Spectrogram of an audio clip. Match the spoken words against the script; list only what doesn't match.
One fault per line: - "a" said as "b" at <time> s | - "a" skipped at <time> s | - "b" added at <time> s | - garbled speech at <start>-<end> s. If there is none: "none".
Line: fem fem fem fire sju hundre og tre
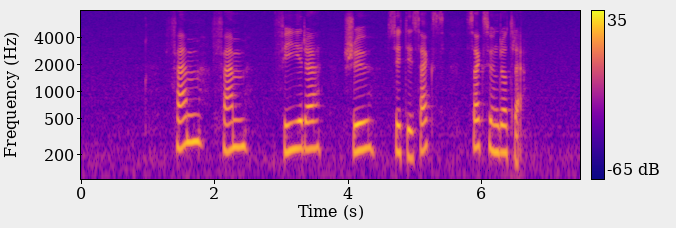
- "fem" skipped at 2.3 s
- "syttiseks seks" added at 4.7 s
